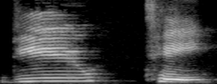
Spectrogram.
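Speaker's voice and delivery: "Duty" split slowly as DOO, TEE; syllable by syllable. Shown as a demonstration. Teacher splitting a word between U and T, syllabified "Duty". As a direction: pause between the two halves of "Duty".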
